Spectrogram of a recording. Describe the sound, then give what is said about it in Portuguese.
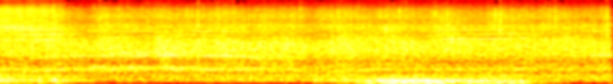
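A church audience applauds the entrance of 'King Jesus', a dense, even patter of many hands clapping that holds for the whole stretch, swelling slightly partway through with a low rumble, and no one speaking over it. “Vamos aplaudir a entrada do Rei Jesus agora.”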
